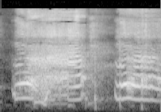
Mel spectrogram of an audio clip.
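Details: Identical-twin baby being burped in the middle of the night, hungry and tired, cries for the bottle back: two loud, tonal crying bursts with a brief catch between them; ordinary infant cry.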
